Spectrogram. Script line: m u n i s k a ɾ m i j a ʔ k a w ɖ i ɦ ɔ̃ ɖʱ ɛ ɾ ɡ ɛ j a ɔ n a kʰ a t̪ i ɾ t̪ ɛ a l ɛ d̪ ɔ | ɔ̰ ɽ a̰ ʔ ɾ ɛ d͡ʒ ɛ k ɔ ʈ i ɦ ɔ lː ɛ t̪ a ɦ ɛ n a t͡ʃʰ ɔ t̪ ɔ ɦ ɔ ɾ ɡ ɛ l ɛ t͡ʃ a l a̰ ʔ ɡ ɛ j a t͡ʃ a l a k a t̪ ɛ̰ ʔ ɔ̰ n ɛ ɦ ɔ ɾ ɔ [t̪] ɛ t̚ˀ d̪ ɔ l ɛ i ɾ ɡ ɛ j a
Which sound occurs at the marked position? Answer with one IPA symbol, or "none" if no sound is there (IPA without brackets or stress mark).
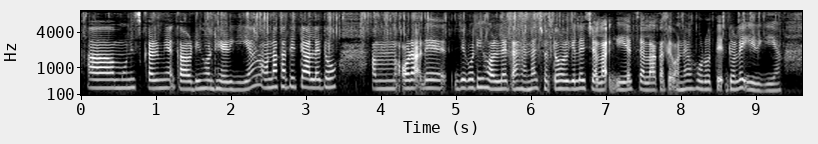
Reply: t̪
